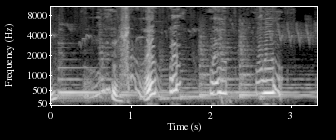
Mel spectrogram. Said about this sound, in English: After a while, he stopped and started barking persistently.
